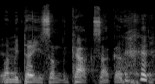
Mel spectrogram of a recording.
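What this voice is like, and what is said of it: Joey Diaz impression. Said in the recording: “Joey Diaz style ... That was a really good impression.”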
